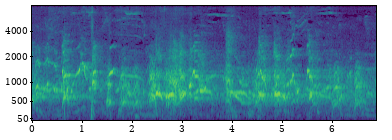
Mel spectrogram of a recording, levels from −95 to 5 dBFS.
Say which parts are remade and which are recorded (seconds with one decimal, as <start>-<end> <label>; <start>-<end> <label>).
0.0-2.7 recorded; 2.7-3.2 remade; 3.2-6.9 recorded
